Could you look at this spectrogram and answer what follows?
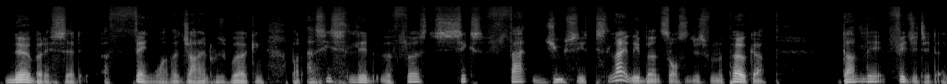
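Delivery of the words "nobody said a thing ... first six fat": usual speaking voice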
